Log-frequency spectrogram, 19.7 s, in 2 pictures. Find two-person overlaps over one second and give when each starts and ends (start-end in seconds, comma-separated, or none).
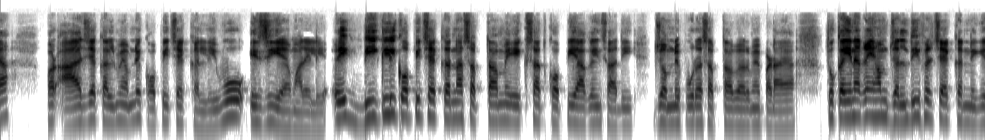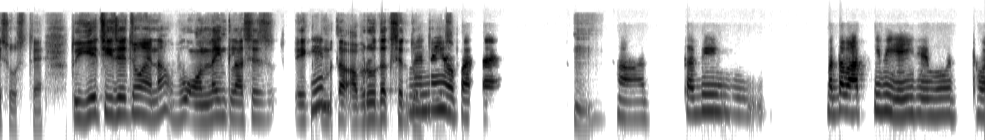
none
